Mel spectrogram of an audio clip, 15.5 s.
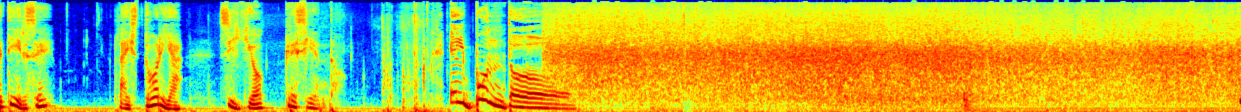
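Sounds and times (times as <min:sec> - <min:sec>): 
speech: 0:00.0 - 0:00.7, 0:01.4 - 0:04.3, 0:05.6 - 0:07.3
audience applause: 0:06.8 - 0:15.5.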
